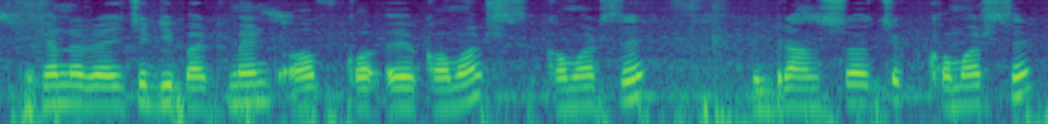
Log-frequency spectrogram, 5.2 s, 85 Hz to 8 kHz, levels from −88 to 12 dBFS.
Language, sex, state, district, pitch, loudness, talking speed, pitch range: Bengali, male, Tripura, West Tripura, 175 Hz, -14 LUFS, 115 wpm, 165-185 Hz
